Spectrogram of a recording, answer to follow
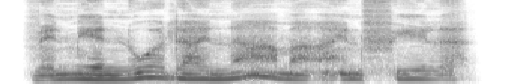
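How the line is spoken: Murmuring. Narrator (German): murmelte Roden

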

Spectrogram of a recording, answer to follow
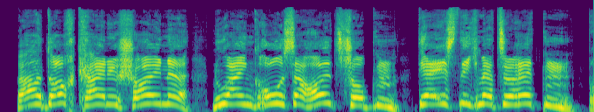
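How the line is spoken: Shouting over roaring noise. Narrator (German): brüllte Albert über den Motorenlärm und das Brausen der Flammen hinweg

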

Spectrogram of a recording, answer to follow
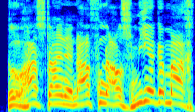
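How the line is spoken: Shouted. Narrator (German): schrie Mr

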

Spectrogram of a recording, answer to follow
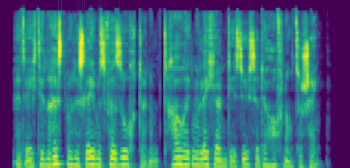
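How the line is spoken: Soft, quiet. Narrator (German): sprach leise

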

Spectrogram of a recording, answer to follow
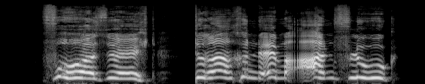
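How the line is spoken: Calling out. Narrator (German): rief Lucius

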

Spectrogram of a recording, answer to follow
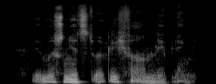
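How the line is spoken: Murmured into her ear. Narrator (German): raunte er ihr ins Ohr

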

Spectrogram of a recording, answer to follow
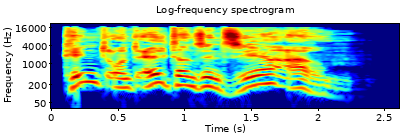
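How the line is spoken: Plain. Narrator (German): sagte der Stern

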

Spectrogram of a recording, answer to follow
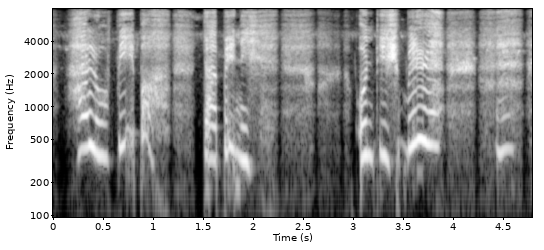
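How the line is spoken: Gasping. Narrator (German): japste sie

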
